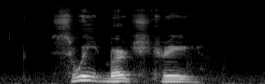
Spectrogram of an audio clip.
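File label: "sweet birch tree", English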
